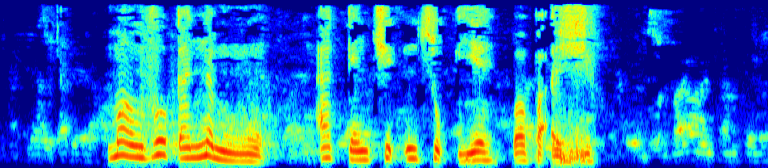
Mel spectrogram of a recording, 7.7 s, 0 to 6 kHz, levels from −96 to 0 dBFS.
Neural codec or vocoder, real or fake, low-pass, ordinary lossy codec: none; real; 5.4 kHz; MP3, 24 kbps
